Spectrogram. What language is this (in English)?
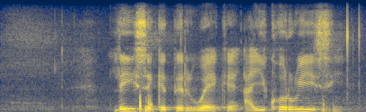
Tsonga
